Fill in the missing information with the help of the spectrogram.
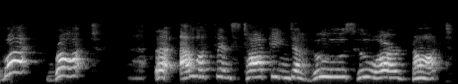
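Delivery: high, loud scoffing; shouting monkeys. A narrator's reading. Monkey brothers deriding Horton, high scornful shout. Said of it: "came shouting".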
